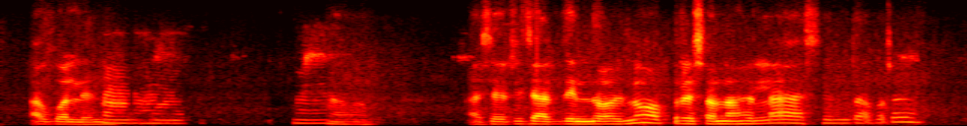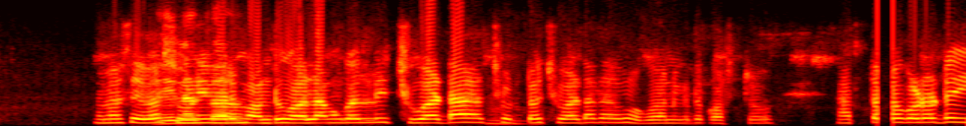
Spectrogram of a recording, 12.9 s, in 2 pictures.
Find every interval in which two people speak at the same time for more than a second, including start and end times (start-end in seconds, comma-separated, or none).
none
